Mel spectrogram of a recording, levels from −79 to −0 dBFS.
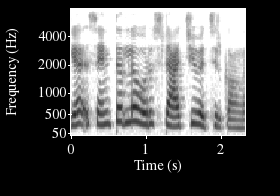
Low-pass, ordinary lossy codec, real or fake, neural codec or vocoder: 7.2 kHz; none; real; none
